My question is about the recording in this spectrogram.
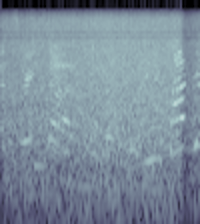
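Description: Steady rushing of a river in flash flood, fast muddy floodwater pouring over the banks.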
